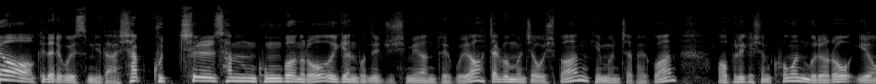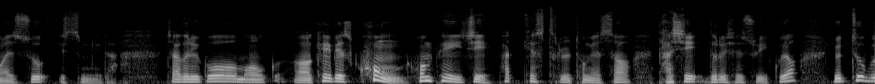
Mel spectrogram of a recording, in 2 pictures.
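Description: Speech clip. From 11.26 to 13.13 s the sound turns duller, with nothing above 7.6 kHz and a faint new noise floor. The likely cause is the input switching to a poorer device, without a gap or level jump.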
